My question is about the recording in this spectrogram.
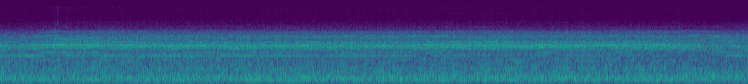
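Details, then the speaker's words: Room heater blower whose worn original motor was replaced with a brushless computer CPU fan. It gives a steady airy whoosh with a faint constant whine, a bit noisy but smooth, with better airflow and no rattle. Normal running. "and its airflow is a lot better, and this motor is running smooth rather than its own one. Although it is a bit noisy one, but it works a lot better."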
